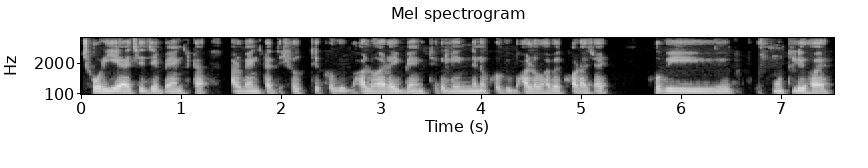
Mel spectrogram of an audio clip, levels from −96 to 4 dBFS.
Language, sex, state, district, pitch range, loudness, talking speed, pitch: Bengali, male, West Bengal, Kolkata, 115-120 Hz, -18 LUFS, 175 wpm, 115 Hz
